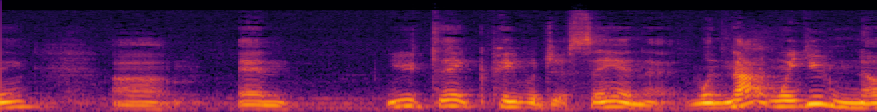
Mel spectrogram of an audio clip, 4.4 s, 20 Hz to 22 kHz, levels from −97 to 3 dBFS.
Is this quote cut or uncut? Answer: uncut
